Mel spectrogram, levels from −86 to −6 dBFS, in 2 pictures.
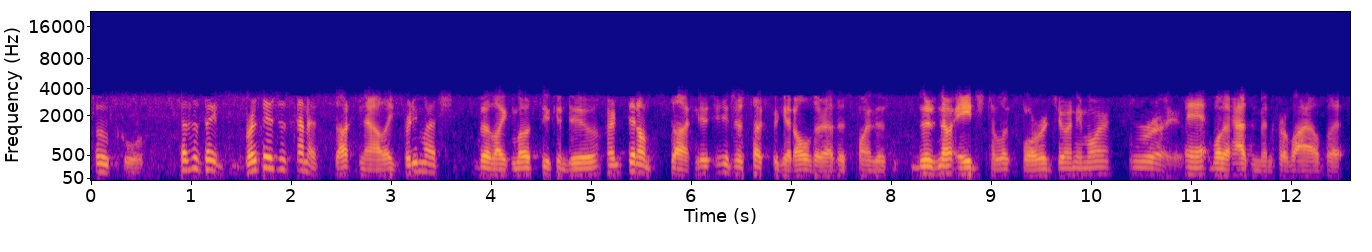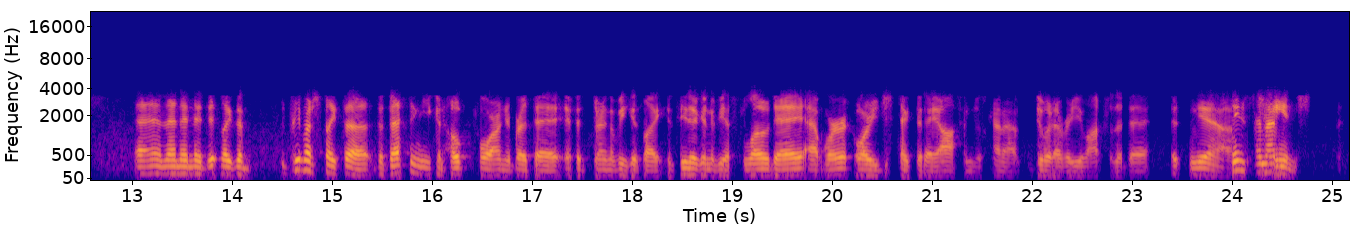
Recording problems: phone-call audio; poor line; nothing above 3 kHz
traffic noise; faint; throughout; 25 dB below the speech

